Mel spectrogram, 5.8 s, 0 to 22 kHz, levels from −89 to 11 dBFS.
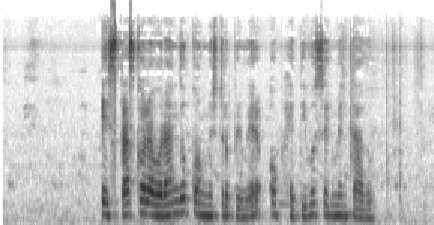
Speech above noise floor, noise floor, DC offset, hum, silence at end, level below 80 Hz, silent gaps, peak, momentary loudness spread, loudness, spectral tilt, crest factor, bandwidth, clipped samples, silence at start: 36 dB; -52 dBFS; under 0.1%; none; 0.55 s; -56 dBFS; none; 0 dBFS; 17 LU; -14 LUFS; -3 dB/octave; 18 dB; 16.5 kHz; 0.2%; 1.35 s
